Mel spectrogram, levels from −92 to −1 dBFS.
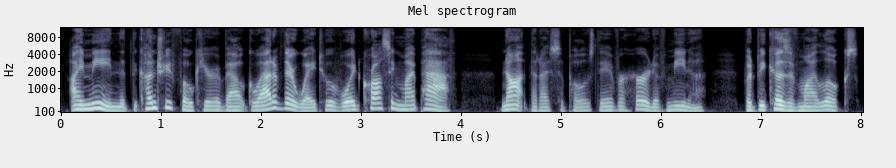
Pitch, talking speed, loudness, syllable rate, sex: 155 Hz, 225 wpm, -21 LUFS, 6.0 syllables/s, female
